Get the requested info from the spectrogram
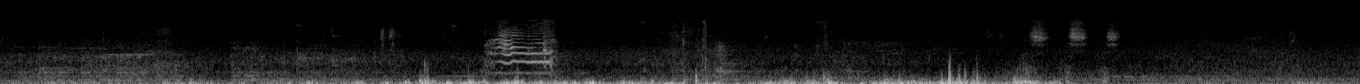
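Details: Hungry stray cat on a street in Morocco, friendly toward the person feeding her, gives one short bright meow midway through, surrounded by steady low rumble, rustling and clattering sounds.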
